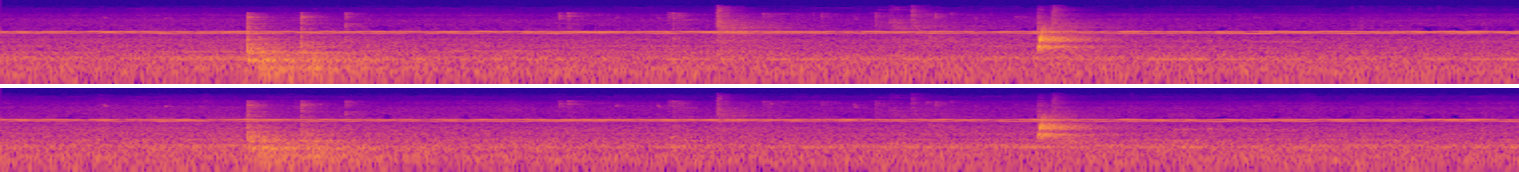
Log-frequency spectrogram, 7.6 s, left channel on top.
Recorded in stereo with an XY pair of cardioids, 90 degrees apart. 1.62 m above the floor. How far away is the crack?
About 0.5 m.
